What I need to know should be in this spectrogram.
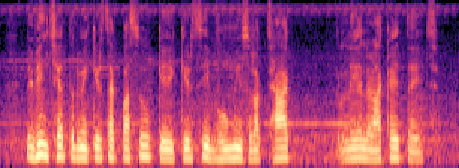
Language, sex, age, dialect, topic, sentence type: Maithili, male, 18-24, Southern/Standard, agriculture, statement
